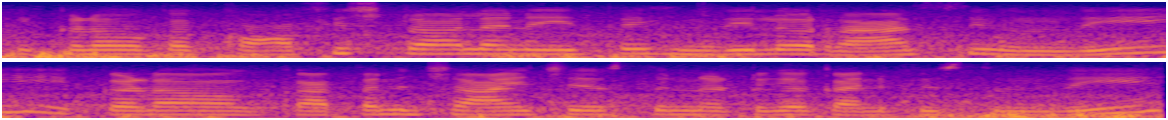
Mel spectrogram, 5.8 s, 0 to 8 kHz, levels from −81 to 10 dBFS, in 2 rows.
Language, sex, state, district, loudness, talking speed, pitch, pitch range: Telugu, female, Andhra Pradesh, Visakhapatnam, -18 LUFS, 165 wpm, 215 Hz, 200-240 Hz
